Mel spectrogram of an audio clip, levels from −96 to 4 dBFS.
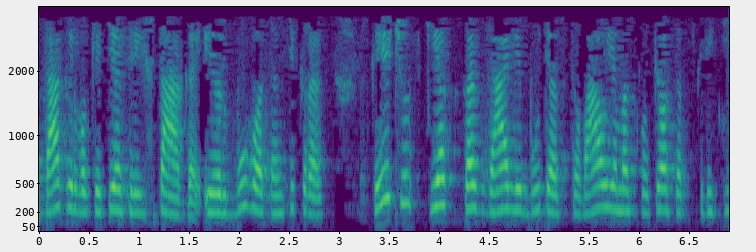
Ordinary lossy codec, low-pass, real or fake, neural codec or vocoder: MP3, 16 kbps; 3.6 kHz; real; none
